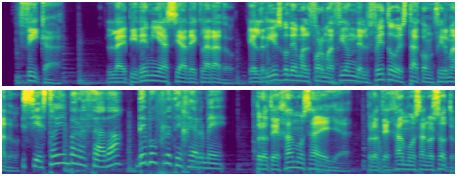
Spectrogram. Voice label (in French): ESPAGNOL Radio alerte info; ZIKA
